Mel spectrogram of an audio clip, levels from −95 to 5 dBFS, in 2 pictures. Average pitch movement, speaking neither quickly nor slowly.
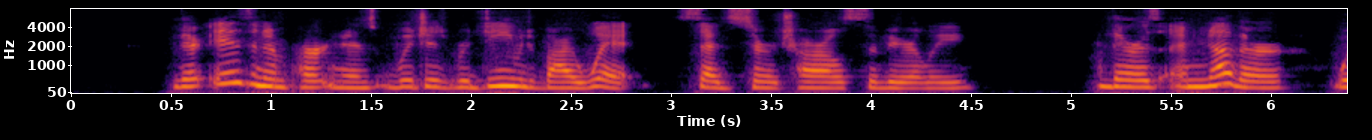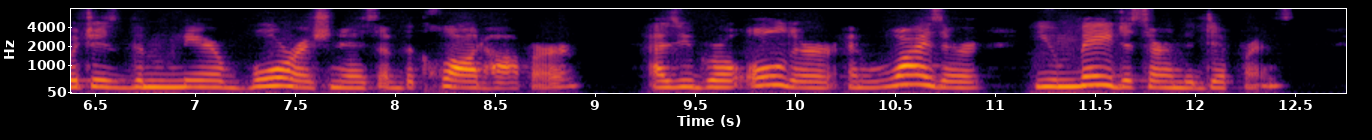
Yes: average, 3.2 semitones; average, 165 wpm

